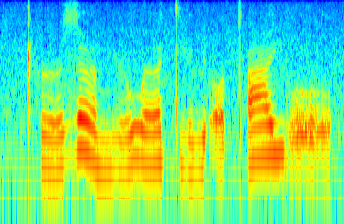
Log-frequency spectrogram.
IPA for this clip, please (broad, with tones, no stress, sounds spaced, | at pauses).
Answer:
ʈʰ ə˞˨˩˦ z ɜ˥˩ mʲ ə˞˨˩˦ w ɜ˨˦ tʲ ɘ˩ lʲ ɔ̰˨˩˦ tʼ a˦˥ j o̰˥˩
